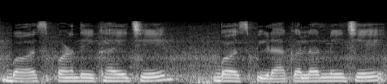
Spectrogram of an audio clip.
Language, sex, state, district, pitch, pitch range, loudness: Gujarati, female, Gujarat, Gandhinagar, 155 Hz, 150-165 Hz, -12 LUFS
